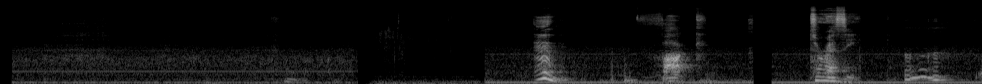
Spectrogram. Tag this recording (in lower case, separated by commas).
monologue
